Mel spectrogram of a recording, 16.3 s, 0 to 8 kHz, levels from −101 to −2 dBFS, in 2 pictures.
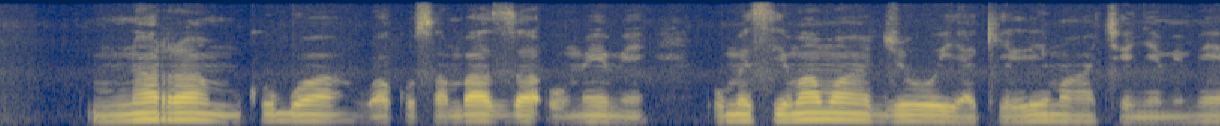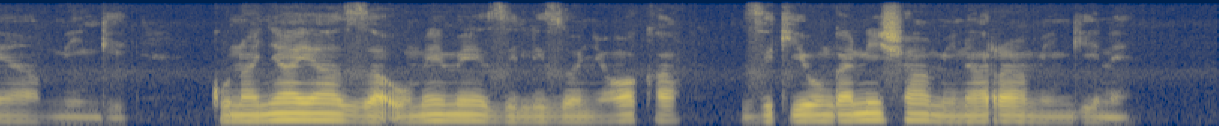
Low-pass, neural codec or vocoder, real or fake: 7.2 kHz; none; real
